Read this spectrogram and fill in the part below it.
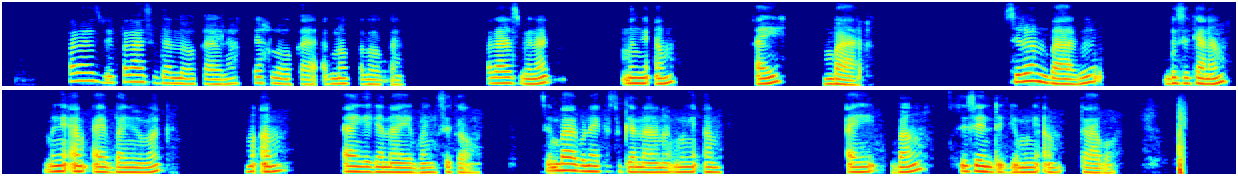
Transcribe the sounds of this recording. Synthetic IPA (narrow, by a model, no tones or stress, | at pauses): fɐlaːs̬bifɐlaːsidɐlːɔːkajlɐfɛxlɔːkaːj̰ʔɐ̰k̚nɔkːɐlɔːkaj | fɐlaːsbinɐk̚ | məŋɡiʔɐm | ʔɐj | mbaːɾ | siɾɔnbaːɾbi | bəs̬ikɐnɐmː | əŋiʔa̰majbaɲumak | muʔam | ʔajŋɡiɡɐnːajibaŋsikaw | simbaːɾbənɛkːsiɡɐnanɐkməŋiʔam | ajbaŋ | sisendiɡːəməŋɡḭʔɐ̰mtaːbɔ̰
